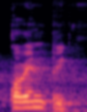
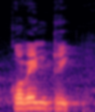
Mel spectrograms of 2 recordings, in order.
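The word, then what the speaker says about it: Coventry: ಕಟ್ ಮಾಡಿ ಹಾಕ್ತಾ ಇದ್ದೇನೆ okay next ತಗೊಳೋಣ Christie ಕಾಮವೆಂಟ್ರಿ Christie ಕಾಮೆಂಟ್ರಿ ಸ್ವಲ್ಪ ಉಚ್ಚಾರಣೆ ಆಗೋದಿಲ್ಲ ಇವು ಇವು ನಮ್ಮ ದೇಶದ ಕಲ್ಲವ ಮಲ್ಲವುಗಳಲ್ಲ ಸೋ ದಟ್ ಅದಕ್ಕೆ ಇವು ಕ್ರಿಸ್ಟಿ ಕೊವೆಂಟ್ರಿ ಕ್ರಿಸ್ಟಿ ಕೊವೆಂಟ್ರಿ ಯಾರ ಇವಳು ಈಜಿಪಟು ಈಜಿಪಟು ಇವಳು ಈಸುಗಾರ್ತಿ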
